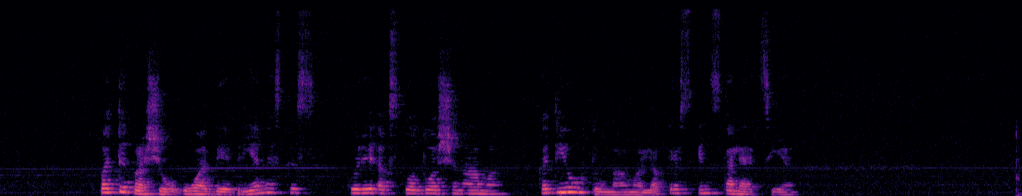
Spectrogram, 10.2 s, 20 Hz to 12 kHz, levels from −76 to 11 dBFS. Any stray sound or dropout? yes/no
no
